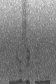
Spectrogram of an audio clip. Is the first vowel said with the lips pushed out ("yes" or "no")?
no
